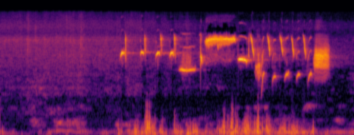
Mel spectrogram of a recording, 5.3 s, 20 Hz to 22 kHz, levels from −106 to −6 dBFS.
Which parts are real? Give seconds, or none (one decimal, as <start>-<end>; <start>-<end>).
4.3-5.3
